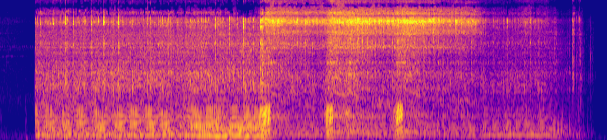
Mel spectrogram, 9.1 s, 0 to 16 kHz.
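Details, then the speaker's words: Husqvarna 235 chainsaw that wouldn't start, after replacing the cracked original primer bulb and three fuel lines; started on second pull: two-stroke revving steadily with smooth buzz and clean throttle blips, no misfire; normal running. "I think probably the original fuel lines which they just kind of fall apart but anyway got it back running and everything's working fine now"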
